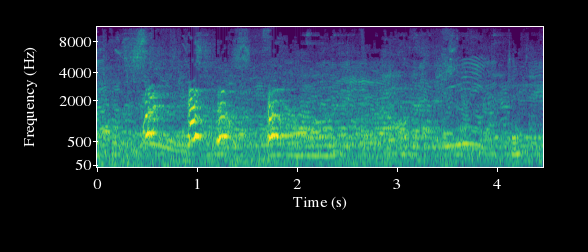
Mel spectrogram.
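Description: A dog barking, four short barks in the first two seconds, over a murmur of voices.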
